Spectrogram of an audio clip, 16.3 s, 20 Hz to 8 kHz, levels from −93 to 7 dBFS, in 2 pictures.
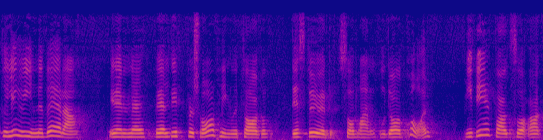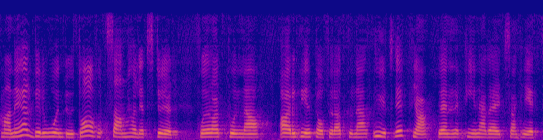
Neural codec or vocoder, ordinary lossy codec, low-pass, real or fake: codec, 16 kHz, 1 kbps, FunCodec, trained on Chinese and English, 50 frames a second; MP3, 64 kbps; 7.2 kHz; fake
